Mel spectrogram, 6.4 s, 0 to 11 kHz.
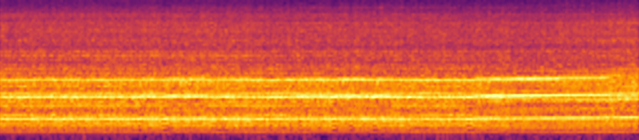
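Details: Homelite UT09520 two-stroke trimmer after carburetor replacement, held at wide open throttle: steady high-pitched buzz, pitch creeping slightly up without stumbling; runs clean, owner thinks it could use slight tuning to wind out more.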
